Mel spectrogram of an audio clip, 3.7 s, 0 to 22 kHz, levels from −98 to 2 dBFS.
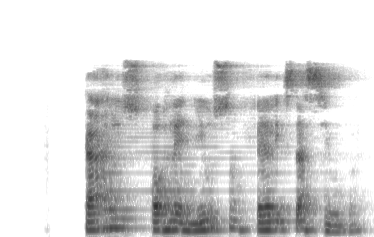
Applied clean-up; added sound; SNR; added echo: neural mask model DeepFilterNet 3.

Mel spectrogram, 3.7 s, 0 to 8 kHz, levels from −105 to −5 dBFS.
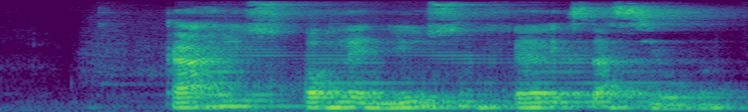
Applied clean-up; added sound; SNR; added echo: neural separator model SepFormer DNS4.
